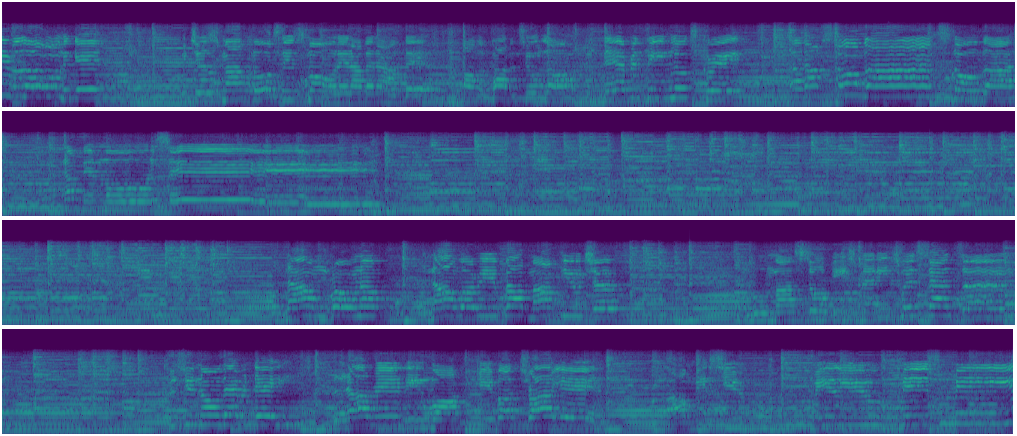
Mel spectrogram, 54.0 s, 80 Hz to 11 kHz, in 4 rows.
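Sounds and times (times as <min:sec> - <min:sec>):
man singing: 0:00.0 - 0:19.9, 0:30.3 - 0:41.0, 0:42.0 - 0:54.0
acoustic guitar strumming: 0:00.0 - 0:54.0.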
